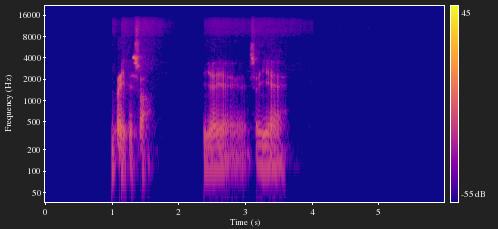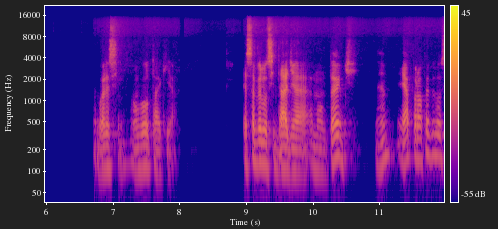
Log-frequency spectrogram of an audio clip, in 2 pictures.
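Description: A man speaks calmly over a microphone in an online call, with pauses.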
